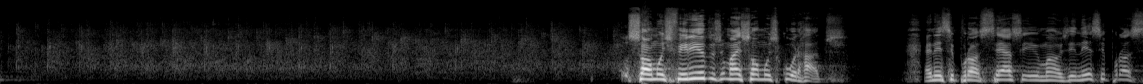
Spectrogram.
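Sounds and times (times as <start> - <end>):
audience applauding: 0.0 - 7.3
speech: 6.2 - 8.5, 9.2 - 11.4.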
